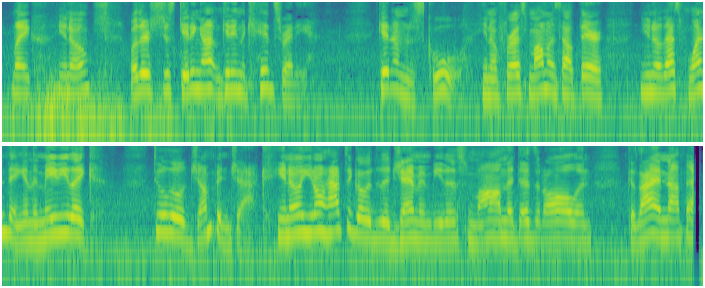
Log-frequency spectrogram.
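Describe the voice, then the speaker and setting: A woman talking candidly and casually to her followers while out walking, rambling and self-deprecating as she gives motivational encouragement. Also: mid-range voice. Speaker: vlogger. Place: outdoors, on a walk. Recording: outdoor background noise, urban traffic ambience.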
